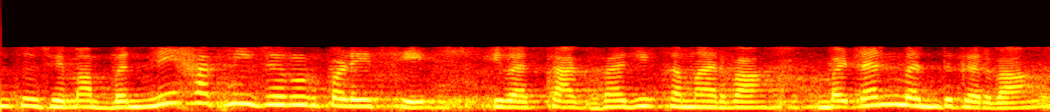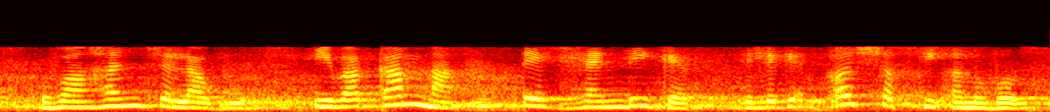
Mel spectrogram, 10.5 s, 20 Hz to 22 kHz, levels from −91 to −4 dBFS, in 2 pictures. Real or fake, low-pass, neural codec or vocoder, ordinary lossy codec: fake; 7.2 kHz; codec, 24 kHz, 1.2 kbps, DualCodec; AAC, 16 kbps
